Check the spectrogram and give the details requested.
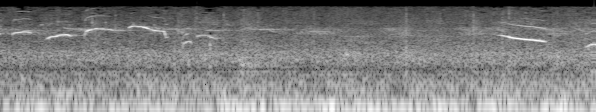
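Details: Oriental magpie-robin song used as a lure for a bird that is lazy to sing: a few scattered clear whistles, some rising and some falling, separated by long quiet gaps over steady low background hum.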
